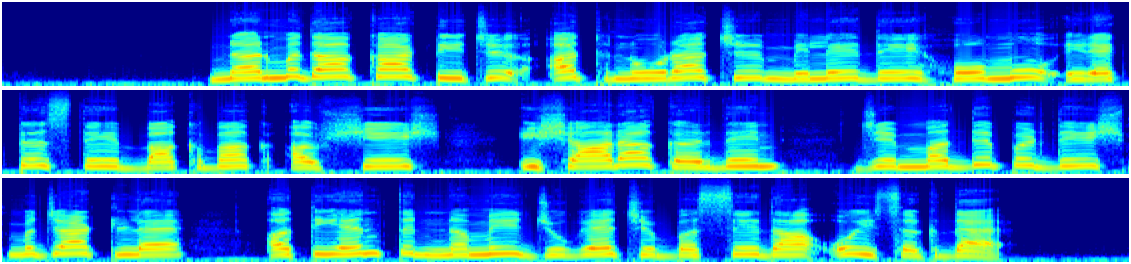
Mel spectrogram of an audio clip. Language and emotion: Dogri, neutral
